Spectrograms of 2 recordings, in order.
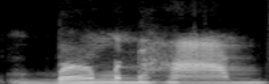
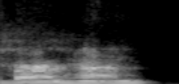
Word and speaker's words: Bernheim: a night hike at Birmingham Forest. Bernheim. Is that how you say it? Yeah. Wait, say it again. Bernheim. Bernheim. Bernheim. Okay, Kesslin, all them extra syllables.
